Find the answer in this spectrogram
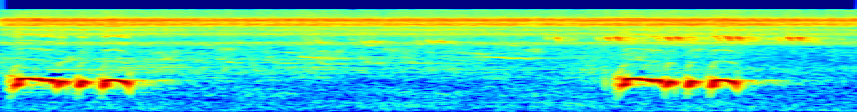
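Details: Zebra dove lure song for trapping new birds: two stuttering cooing phrases of several rapid notes, about two seconds apart, faint chirps behind.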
